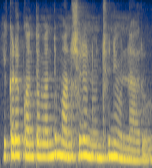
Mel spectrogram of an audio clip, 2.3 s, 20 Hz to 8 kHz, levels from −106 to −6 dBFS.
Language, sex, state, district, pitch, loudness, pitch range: Telugu, female, Telangana, Hyderabad, 235 Hz, -13 LUFS, 230-255 Hz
